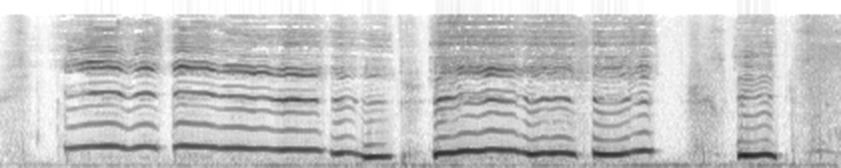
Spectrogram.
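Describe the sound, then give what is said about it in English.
A human voice imitates a tiny, high-pitched violin with wavering, sustained, bowed-like tones in several short phrases separated by brief gaps, fairly loud and alone. “So that's the sound of a tiny violin.”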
